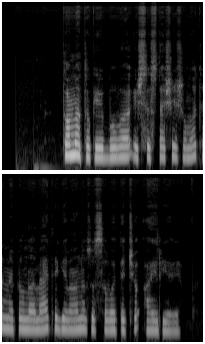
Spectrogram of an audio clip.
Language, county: Lithuanian, Kaunas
